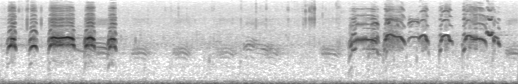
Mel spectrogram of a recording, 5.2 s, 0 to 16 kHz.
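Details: Ospreys at a Captiva nest, April 3, 2022. The male arrives with fish and the female feeds the young. Loud, clipped whistles come in a burst, then fainter calls, then a second rapid volley of high chirps.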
